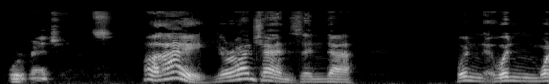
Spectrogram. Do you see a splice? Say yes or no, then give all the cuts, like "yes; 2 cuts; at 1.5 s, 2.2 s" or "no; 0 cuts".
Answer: no; 0 cuts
